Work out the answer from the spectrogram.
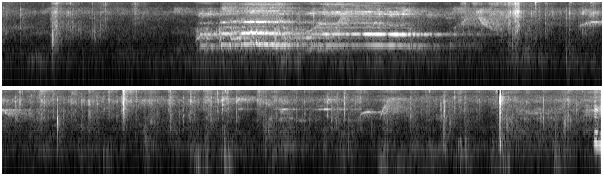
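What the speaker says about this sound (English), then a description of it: "Something scared the chooks off the nest." Hens startled off their nest give off a loud, drawn-out rooster-like crow followed by scattered clucks, rustling and footsteps at moderate distance in a quiet yard.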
